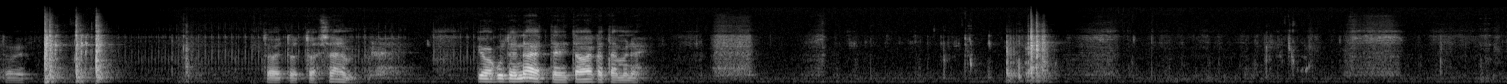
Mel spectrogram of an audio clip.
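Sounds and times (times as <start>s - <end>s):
person chewing: 8.4s - 10.0s.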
